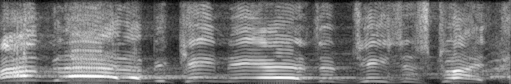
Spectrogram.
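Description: A man shouts at an extremely high pitch with ordinary pitch variation. Crowd noise fills the background. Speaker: preacher. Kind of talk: sermon. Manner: animated.

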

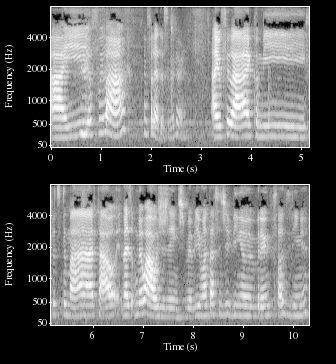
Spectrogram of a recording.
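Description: Someone speaks at a fairly slow pace with fairly even intonation, and audible room echo is present. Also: woman, fairly high pitch for a woman. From Brazil, São Paulo. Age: young. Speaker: podcast guest, traveler. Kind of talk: casual chat.

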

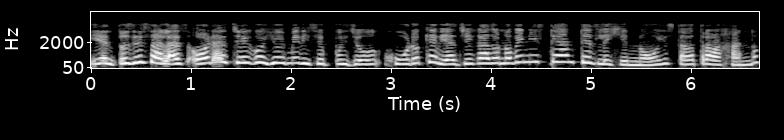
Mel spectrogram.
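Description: A woman with a Mexican accent, extremely high pitch and a fairly quick pace. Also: lively intonation, hardly any pauses. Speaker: podcast host. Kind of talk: casual chat.

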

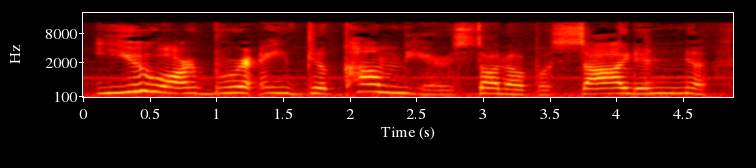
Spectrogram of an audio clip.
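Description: Over clear background noise, a woman does a high-pitched, put-on character voice at a very slow pace. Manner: menacing, charismatic.

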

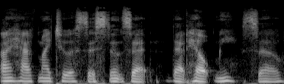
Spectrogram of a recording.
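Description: A woman speaks at a moderate pace with an American accent, her pitch very deep and low. The recording is very clean, with a silent background. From West Texas (Lamesa). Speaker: fleet and operations manager. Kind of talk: interview. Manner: hesitant, many fillers.

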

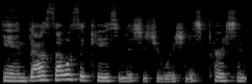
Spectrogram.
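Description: A woman is speaking. Her pitch sits fairly low. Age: 30s. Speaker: spiritual healing podcast host. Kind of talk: casual monologue. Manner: halting, with repeated words.

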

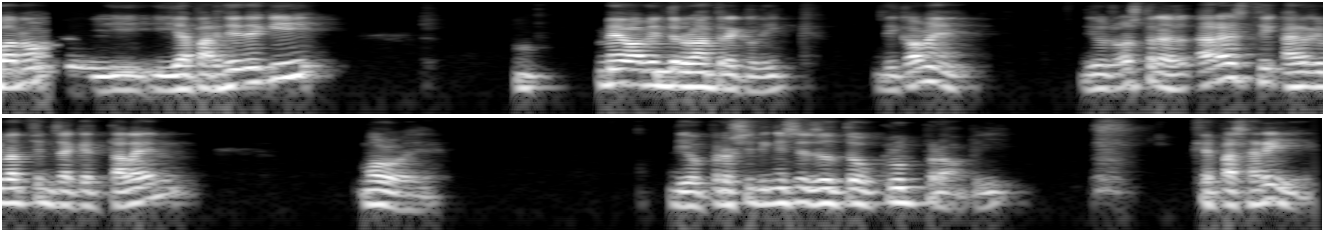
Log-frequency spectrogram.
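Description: A man with a fairly high pitch, an energetic, animated tone and ordinary pitch variation, at a moderate pace broken by long, frequent pauses. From Catalonia, Lleida area (Mollerussa). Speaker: football agent. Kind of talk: interview conversation.

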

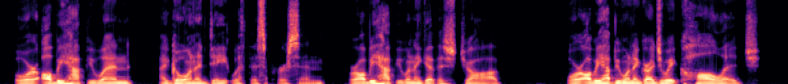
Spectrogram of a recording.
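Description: The recording is very clean, dry and close, with a silent background and no echo. A man speaks fairly quickly in a plain, everyday voice, his pitch fairly low with ordinary variation. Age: 20s. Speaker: student body president. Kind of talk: casual chat.

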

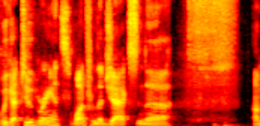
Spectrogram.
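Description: On a very clean recording with a silent background, a man with an ordinary speaking voice talks at a moderate pace in a fairly high pitch. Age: 50s. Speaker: youth sports program director. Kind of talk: casual chat.

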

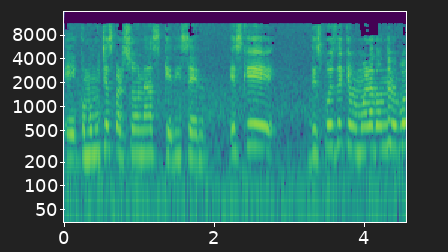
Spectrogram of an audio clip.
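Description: A woman's high-pitched voice at a moderate pace, with ordinary pitch variation and noticeable background noise. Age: 40s. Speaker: radio host, mother. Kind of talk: casual radio talk. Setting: home studio.

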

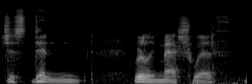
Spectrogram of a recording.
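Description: A man speaks in a fairly low pitch with a bright, sharp tone. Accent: American. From Texas Panhandle, Amarillo area. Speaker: podcast host, actor and editor. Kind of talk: casual chat.

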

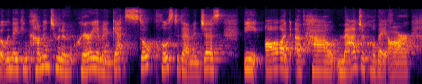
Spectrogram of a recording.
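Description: A woman with an American accent talks at a moderate pace in a fairly high pitch. Noticeable background noise sits behind her. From US Maryland. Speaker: dog trainer. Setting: video call.

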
